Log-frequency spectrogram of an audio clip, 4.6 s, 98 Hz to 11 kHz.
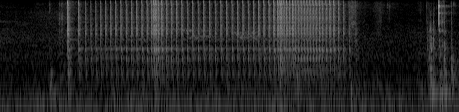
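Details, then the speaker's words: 5 HP Sattley hit-and-miss engine during valve adjustment, still with excess lash after half-turn adjustments: fast, fine metallic ticking rides on each firing burst and fades as it coasts. "Still got lash. Still got lash. Still got lash."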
